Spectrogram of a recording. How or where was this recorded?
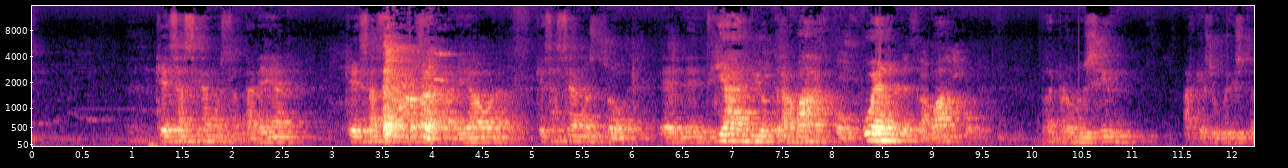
large echoing room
